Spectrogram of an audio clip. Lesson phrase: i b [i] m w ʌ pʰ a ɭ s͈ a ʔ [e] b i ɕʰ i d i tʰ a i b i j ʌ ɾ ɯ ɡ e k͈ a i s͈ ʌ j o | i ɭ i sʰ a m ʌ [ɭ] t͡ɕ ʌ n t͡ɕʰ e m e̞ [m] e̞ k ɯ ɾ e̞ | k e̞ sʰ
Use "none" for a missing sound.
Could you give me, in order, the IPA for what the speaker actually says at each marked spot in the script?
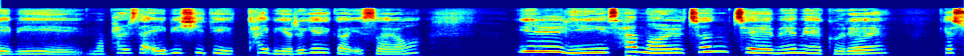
i, e, ɭ, m

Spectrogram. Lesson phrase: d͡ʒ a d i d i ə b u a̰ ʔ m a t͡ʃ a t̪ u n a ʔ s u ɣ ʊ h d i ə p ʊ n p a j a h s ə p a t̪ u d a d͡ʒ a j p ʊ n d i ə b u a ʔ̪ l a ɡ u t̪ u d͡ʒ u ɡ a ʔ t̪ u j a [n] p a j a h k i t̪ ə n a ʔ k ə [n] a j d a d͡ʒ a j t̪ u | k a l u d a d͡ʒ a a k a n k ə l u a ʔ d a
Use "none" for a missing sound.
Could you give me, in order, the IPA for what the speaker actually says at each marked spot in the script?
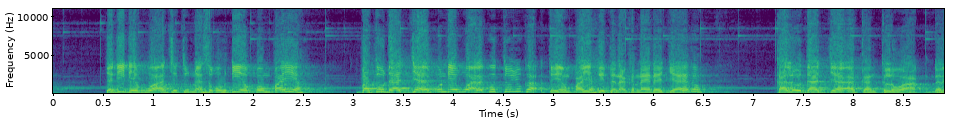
ŋ, n

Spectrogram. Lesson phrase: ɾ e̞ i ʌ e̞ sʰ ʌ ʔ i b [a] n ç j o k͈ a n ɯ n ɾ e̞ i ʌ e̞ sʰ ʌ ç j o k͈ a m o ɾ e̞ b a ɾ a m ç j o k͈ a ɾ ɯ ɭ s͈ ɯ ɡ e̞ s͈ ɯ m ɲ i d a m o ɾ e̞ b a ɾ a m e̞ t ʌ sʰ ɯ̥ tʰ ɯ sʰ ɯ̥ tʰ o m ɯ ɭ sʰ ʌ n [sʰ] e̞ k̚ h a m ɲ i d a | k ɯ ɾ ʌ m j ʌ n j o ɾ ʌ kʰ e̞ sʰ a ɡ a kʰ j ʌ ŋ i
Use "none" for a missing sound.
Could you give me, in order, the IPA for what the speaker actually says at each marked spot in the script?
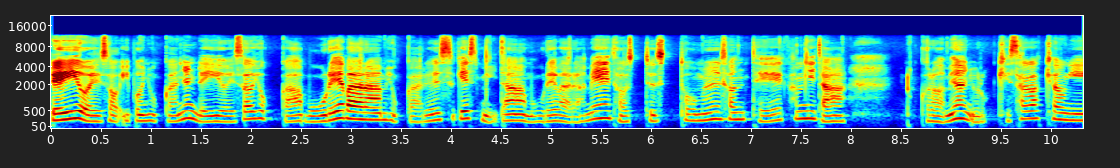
ʌ, tʰ

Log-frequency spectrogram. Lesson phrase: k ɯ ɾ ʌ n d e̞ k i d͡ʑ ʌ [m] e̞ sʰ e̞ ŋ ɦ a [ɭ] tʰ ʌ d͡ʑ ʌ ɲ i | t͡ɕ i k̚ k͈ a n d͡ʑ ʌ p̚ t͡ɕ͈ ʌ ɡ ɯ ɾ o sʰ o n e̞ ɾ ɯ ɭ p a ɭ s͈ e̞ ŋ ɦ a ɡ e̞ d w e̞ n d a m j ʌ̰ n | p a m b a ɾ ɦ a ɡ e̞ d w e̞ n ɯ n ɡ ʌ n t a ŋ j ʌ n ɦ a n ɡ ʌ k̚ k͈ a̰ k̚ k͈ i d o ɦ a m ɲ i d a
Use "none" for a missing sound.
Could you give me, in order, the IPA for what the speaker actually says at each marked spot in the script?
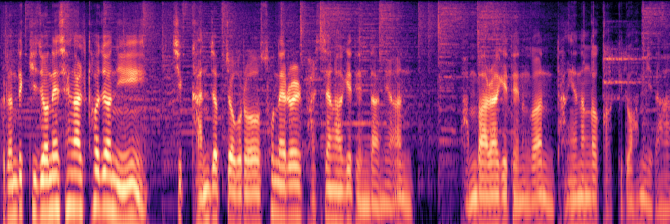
n, ɭ

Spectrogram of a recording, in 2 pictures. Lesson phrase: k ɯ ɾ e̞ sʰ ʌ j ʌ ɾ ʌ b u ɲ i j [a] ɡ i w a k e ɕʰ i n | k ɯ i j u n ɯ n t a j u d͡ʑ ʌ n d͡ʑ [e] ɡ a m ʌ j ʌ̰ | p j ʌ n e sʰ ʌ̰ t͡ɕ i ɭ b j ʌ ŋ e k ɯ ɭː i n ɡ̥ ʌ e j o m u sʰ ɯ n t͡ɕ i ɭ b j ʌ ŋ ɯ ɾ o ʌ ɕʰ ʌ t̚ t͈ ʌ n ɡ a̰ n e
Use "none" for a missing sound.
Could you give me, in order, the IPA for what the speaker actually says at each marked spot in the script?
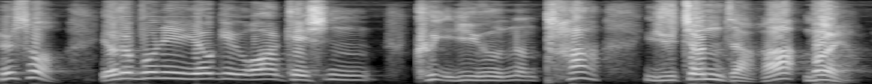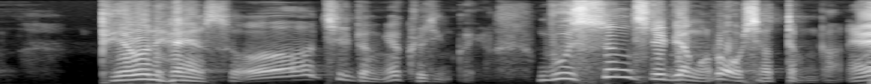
ʌ, a

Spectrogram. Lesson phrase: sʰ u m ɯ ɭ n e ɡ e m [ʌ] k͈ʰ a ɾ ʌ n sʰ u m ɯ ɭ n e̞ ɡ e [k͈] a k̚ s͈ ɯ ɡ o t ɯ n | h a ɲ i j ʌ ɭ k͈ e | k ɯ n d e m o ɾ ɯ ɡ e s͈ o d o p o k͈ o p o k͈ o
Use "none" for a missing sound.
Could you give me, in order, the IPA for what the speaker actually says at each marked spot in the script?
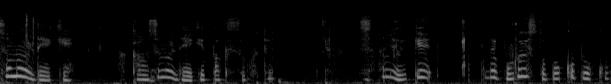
a, p͈

